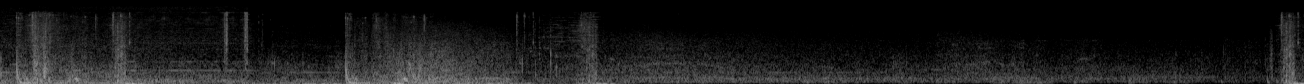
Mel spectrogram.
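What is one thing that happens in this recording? Wind rushes past during a glide through the air.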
